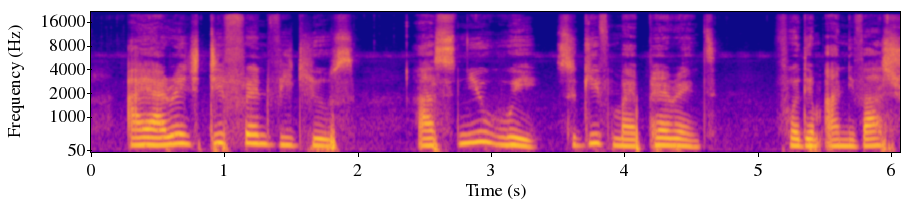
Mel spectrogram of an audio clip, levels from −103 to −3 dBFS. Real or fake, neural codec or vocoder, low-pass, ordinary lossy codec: fake; vocoder, 48 kHz, 128 mel bands, Vocos; none; none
